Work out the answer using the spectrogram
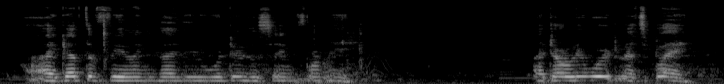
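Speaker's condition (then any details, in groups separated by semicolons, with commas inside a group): Quadriplegic cerebral palsy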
